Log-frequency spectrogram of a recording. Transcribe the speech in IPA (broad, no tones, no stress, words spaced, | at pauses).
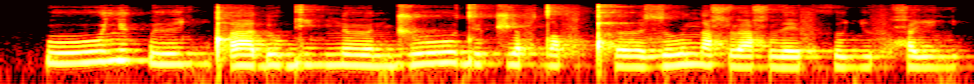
k͡puːlʲok͡pɨːʎ ǃʼaɗuɡiʎnɵː nd͡ʒuːdʉ t͡ʃifdˤofǃʰɵː zunaħɭaħ ðefθuʎʉf ħiʎ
